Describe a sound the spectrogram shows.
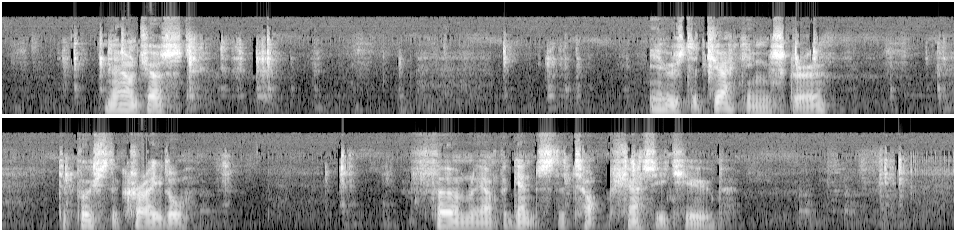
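A wrench clicks faintly against a metal nut as it turns.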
